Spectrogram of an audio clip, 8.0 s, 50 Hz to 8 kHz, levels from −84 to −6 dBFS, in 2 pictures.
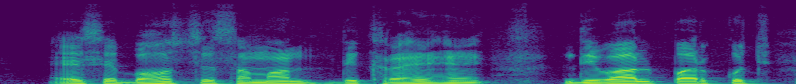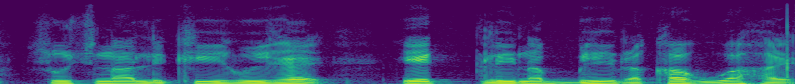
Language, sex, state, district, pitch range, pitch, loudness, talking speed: Hindi, male, Bihar, Gaya, 120-135 Hz, 125 Hz, -18 LUFS, 160 wpm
